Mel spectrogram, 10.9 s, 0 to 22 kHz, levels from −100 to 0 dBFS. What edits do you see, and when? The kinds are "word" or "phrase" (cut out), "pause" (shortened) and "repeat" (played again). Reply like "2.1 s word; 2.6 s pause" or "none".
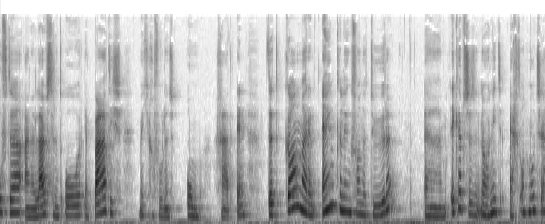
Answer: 1.7 s phrase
